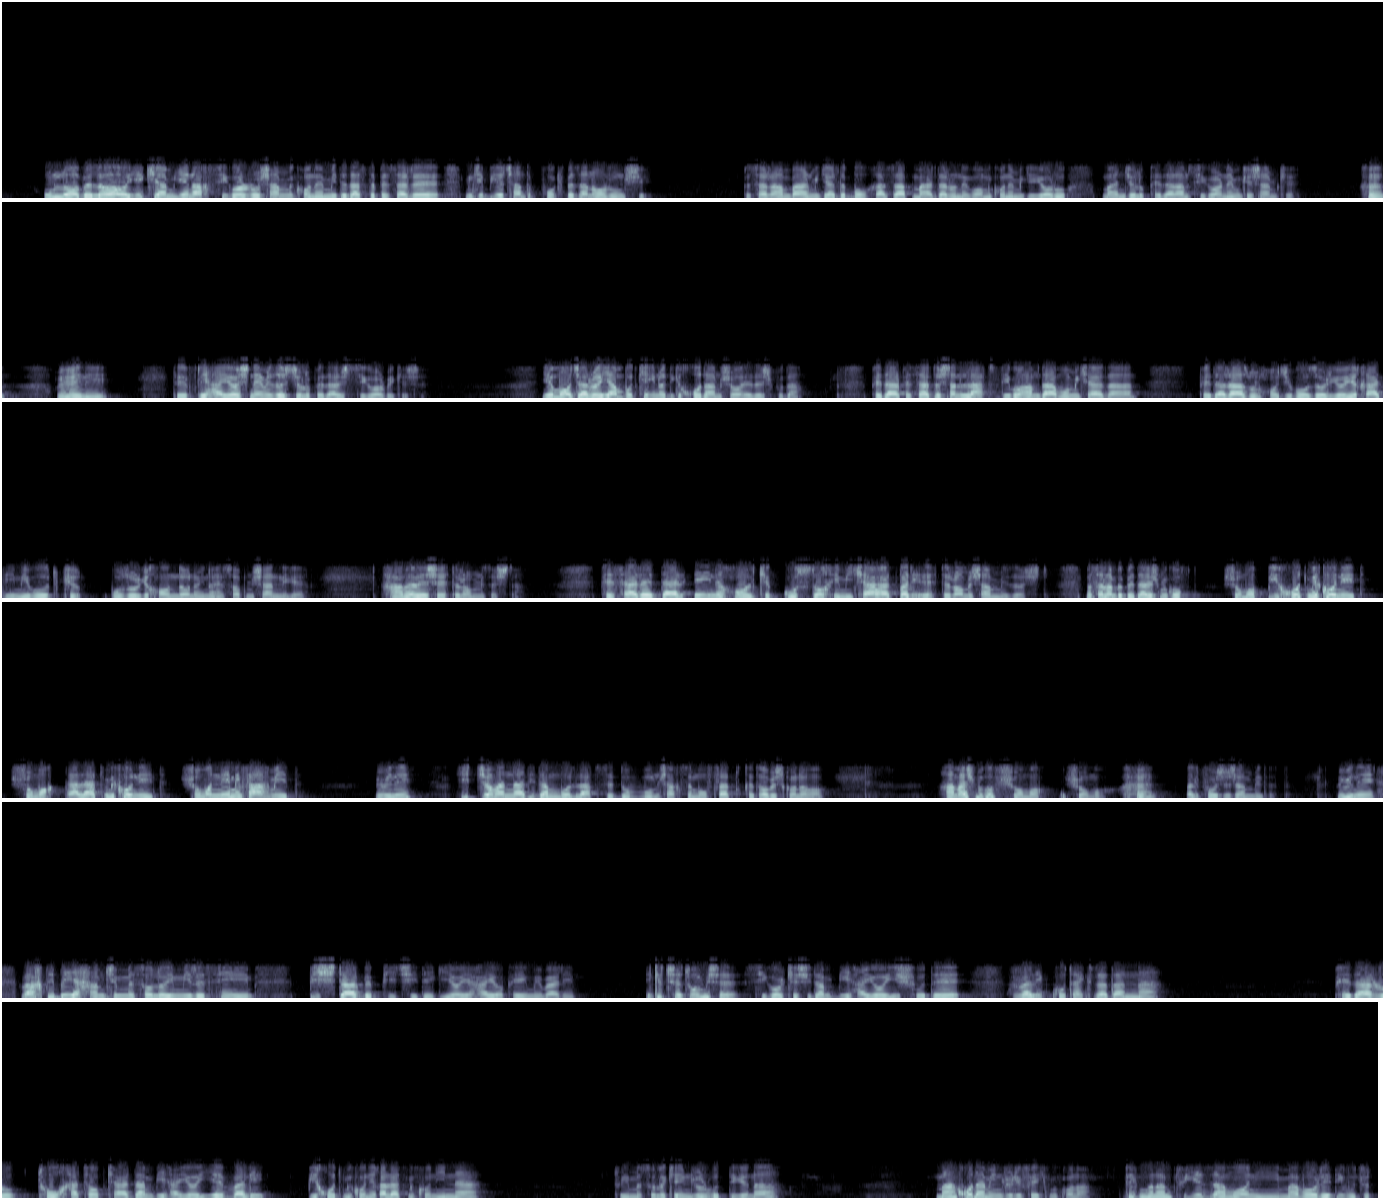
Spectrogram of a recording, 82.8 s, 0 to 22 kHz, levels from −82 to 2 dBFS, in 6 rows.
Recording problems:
phone-call audio; nothing above 3.5 kHz

